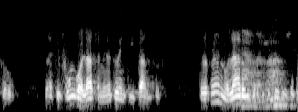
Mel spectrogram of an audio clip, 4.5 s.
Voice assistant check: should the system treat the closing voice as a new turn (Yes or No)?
No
